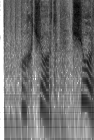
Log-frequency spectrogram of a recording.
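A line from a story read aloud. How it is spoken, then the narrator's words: Sobbing over comlink. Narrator (Russian): раздался из комлинка рыдающий голос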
